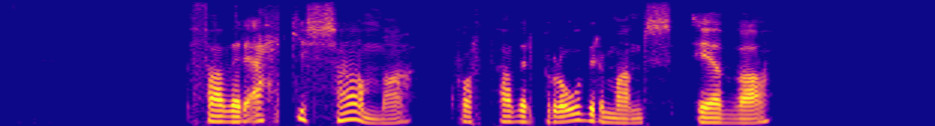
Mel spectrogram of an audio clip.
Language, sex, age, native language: Icelandic, male, 20-29, Icelandic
